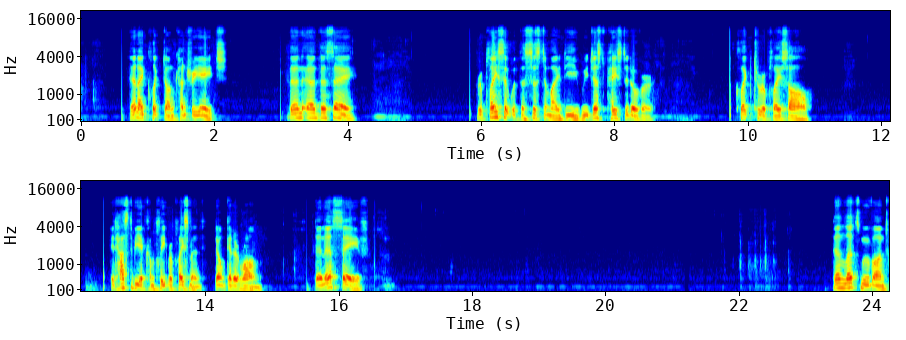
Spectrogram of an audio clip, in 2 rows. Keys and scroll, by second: 14.5 ctrl+s, 22.0 ctrl+c.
